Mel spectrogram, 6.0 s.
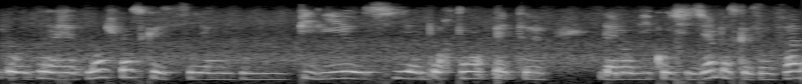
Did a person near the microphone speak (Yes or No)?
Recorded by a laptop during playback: No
